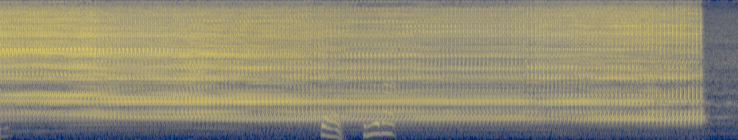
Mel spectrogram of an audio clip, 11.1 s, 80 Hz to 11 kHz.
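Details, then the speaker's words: Woodturning lathe at about 989 rpm cutting a thin-walled bowl: a steady, piercing chatter pulses about three times a second as the thin wall bounces against the tool, leaving torn grain and visible waves despite the cut looking clean. "can hear that bouncing okay you can hear that bouncing now it looks like it's a clean cup but it's not I'm getting torn grain there"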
